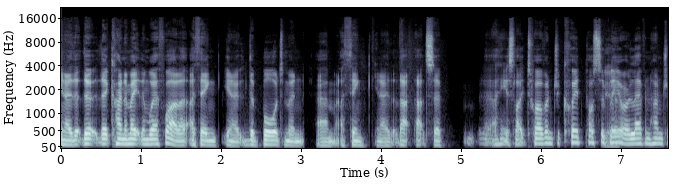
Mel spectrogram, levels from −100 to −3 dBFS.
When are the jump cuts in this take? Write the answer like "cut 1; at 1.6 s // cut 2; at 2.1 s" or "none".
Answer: cut 1; at 2.0 s // cut 2; at 3.0 s // cut 3; at 3.5 s // cut 4; at 3.8 s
